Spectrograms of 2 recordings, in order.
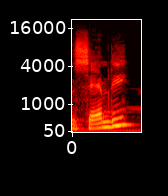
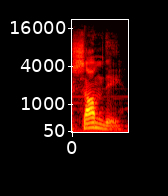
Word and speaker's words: Samedi: He's called Baron Samedi, or Samdi, depending on how you pronounce it.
